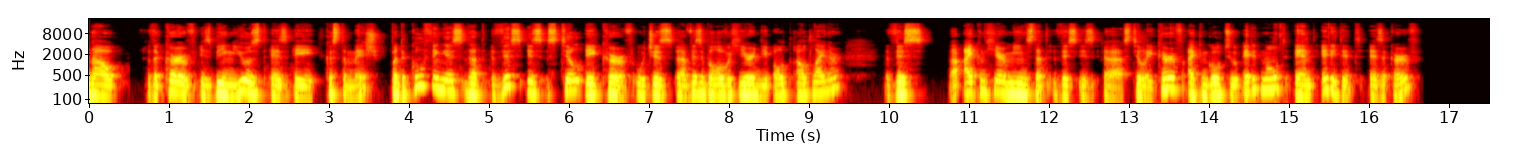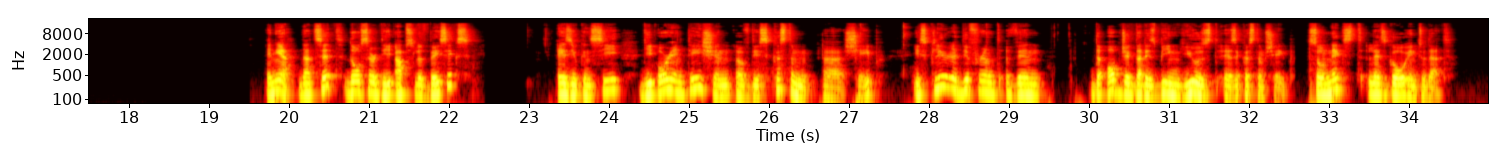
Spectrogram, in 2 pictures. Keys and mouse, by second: 3.4 middle click, 13.4 middle click, 13.8 Tab, 14.8 click, 15.5-16.7 drag, 16.8 middle click, 17.0 click, 17.2 click, 17.8 s, 18.0 click, 18.2 Tab, 26.6 d, 27.0-30.3 d, 27.1-29.5 drag.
